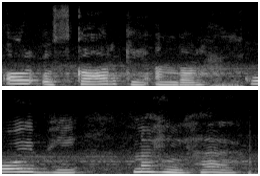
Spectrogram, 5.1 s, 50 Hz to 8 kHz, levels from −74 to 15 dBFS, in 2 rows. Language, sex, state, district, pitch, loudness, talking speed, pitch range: Hindi, female, Madhya Pradesh, Dhar, 255 Hz, -17 LUFS, 105 wpm, 235-290 Hz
